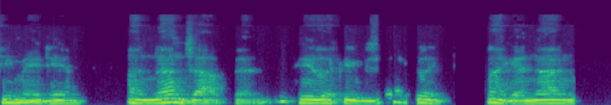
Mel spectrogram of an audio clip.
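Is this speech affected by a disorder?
Yes: ALS; fatal progressive disease, diagnosed months ago, hiking a year ago, expected to worsen; voice changed since onset, now a different voice, no spontaneous crying fits.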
